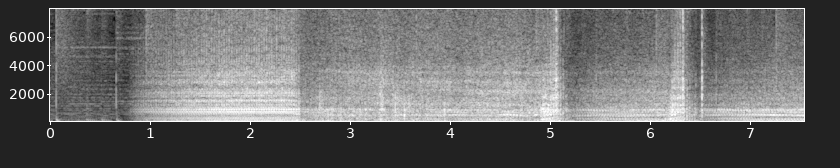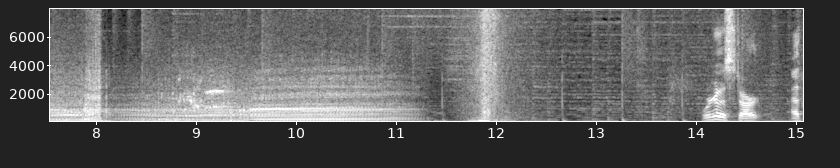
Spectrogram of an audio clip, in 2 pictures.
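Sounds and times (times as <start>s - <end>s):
car engine revving: 0.8s - 12.4s.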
